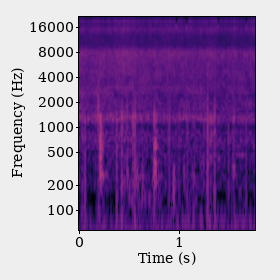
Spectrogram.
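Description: Onion and garlic fry in hot oil for dal, a steady soft sizzle with small crackling pops and occasional stirring scrapes, heard fairly quietly and with no talk.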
